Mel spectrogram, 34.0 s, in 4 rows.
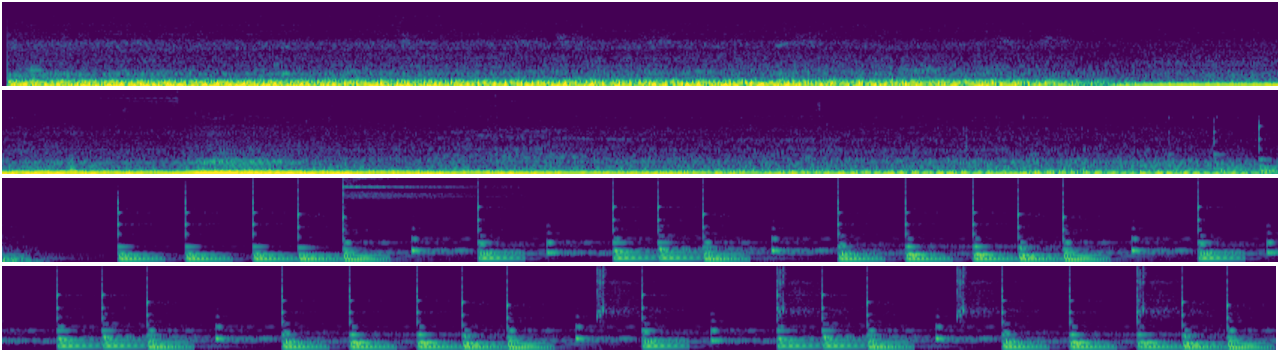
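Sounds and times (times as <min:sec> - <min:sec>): car engine idling and driving off: 0:00.0 - 0:17.3.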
